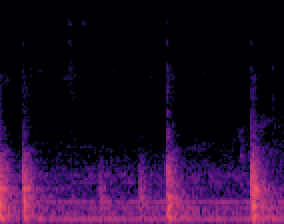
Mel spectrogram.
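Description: Stylus writing on the glass of an interactive touchscreen display: a few short taps and scrapes, about four, spaced unevenly, as a word is handwritten.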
